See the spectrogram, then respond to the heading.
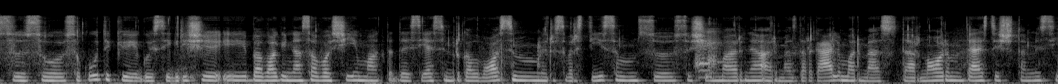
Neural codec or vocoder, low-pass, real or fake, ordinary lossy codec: none; 9.9 kHz; real; Opus, 64 kbps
